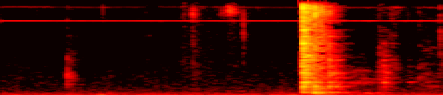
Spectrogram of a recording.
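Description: Pen writing on a paper budget sheet in a ring binder: a few faint light ticks against near quiet. About one and a half seconds in comes a single short, sharp rustle that dies away quickly.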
